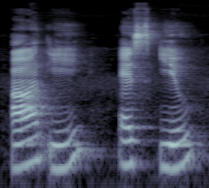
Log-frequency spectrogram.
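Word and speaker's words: résumé: As a noun, it should be pronounced as resume, which means summary, and it is from French.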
